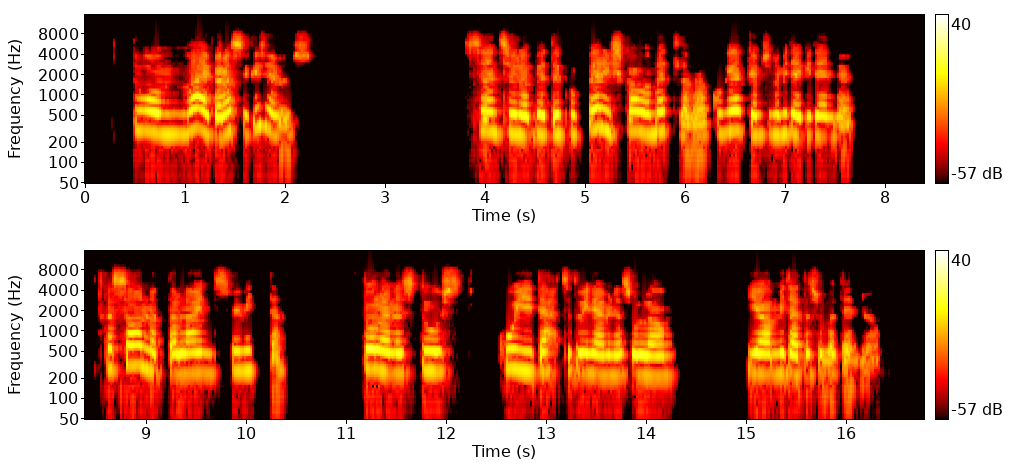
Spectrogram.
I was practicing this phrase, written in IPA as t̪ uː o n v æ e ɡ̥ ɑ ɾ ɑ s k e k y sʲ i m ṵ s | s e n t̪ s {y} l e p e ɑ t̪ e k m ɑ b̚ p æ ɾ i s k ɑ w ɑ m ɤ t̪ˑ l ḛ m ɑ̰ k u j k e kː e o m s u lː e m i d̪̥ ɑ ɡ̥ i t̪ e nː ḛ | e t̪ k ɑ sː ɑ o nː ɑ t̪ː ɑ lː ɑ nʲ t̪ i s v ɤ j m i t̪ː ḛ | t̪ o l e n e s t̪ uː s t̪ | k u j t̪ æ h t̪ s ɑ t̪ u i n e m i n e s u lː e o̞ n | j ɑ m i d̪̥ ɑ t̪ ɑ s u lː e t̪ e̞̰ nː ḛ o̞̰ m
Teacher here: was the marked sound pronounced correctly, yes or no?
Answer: yes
